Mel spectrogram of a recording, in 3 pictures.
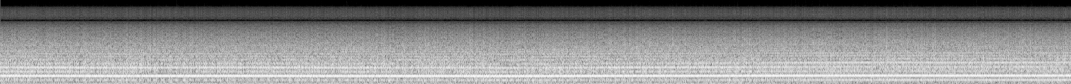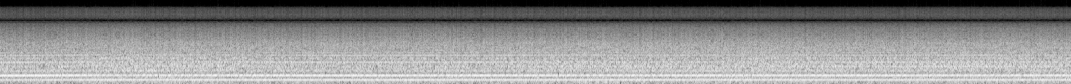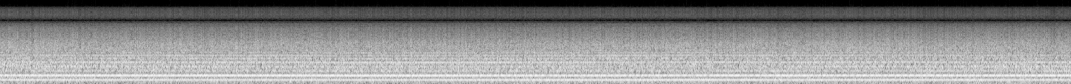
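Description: Thunder Tiger Raptor radio-controlled helicopter in flight, its small glow-fuel engine and wooden-bladed rotor running steadily at close range, heard from a camera on the airframe. The pitch dips slightly a few seconds in, then settles a little higher and holds.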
